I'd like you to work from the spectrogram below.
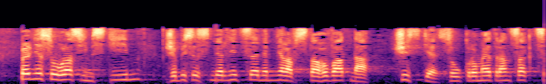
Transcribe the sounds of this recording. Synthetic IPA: pl̩ɲɛso̞wɦlasiːmsciːm | ʒɛbɪsɛsmɲɛɾɲɪt͡sɛnɛmɲɛlafst̪aɦo̞vat̪na | t͡ʃɪscɛso̞wkɾo̞mɛːt̪ɾansakt͡sɛ

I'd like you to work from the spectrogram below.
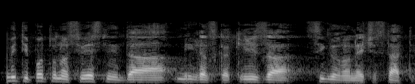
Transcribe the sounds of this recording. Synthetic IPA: bit̪ipo̞t̪̚punosʋjest̪nid̪amiɡɾant̪skakɾiːzasiɡuɾnone̞ːt͡ɕest̪at̪i̥

